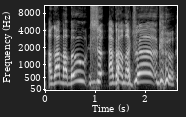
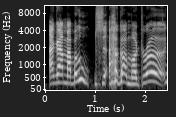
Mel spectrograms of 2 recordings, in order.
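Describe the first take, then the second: First: Lightly put-on Southern drawl, slow; mock Southern country. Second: A light hammed-up Southern accent; mock Southern country. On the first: Streamer jokes about being country, in a mild mock Southern accent. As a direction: swagger through it in a hammed-up Southern accent. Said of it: "that deep southern country". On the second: Streamer repeats her country bit, in a mild mock Southern accent. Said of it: "cringe Southerner accent".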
